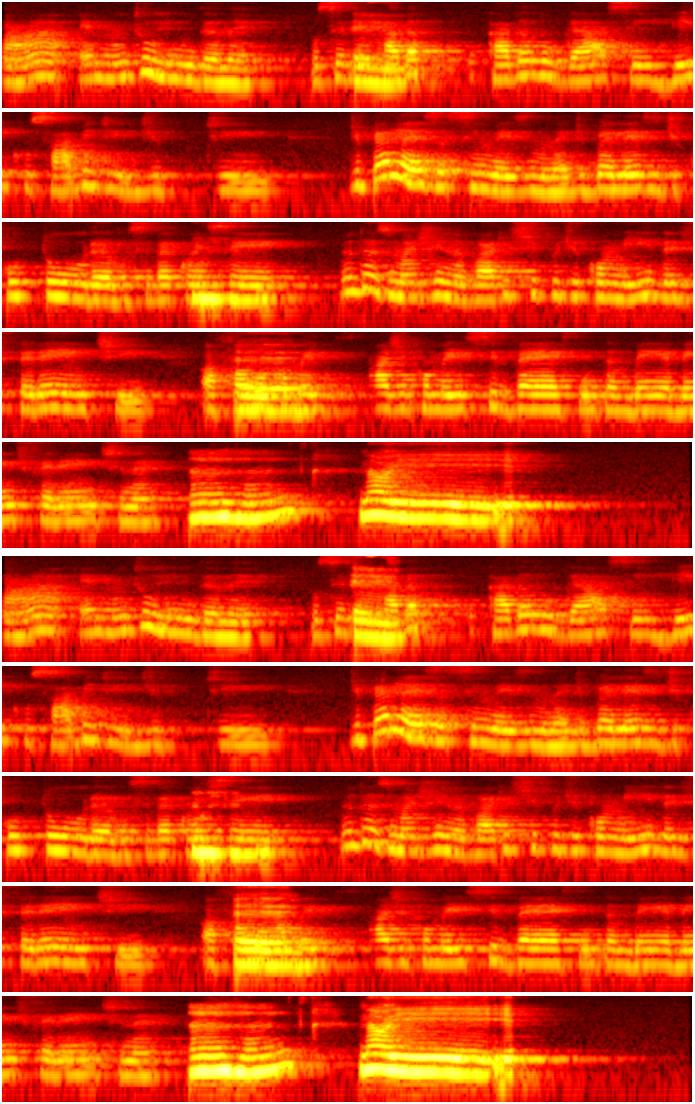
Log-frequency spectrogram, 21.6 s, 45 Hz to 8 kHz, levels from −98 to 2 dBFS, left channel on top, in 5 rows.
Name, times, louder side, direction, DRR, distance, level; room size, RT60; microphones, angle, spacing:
voice 1, 0.0-1.6 1.9-2.7 3.0-5.4 5.6-6.0 6.5-10.3 10.7-13.9 14.2-14.9 15.2-18.3, left 2 dB, 15° left, 0.5 m, -31 dB
voice 2, 9.8-10.3 14.4-14.9 18.4-19.1 19.5-20.5, right 5 dB, 70° right, 0.6 m, -18 dB
17.5 x 6.4 x 4.8 m
head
